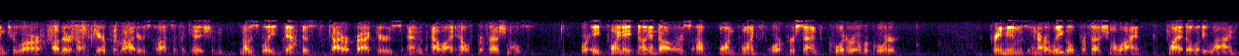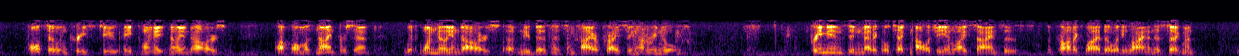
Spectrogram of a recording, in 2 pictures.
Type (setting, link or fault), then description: link, phone line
